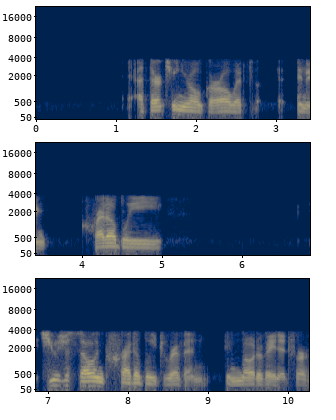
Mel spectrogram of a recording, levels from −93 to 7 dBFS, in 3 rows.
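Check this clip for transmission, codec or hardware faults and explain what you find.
One fault runs through the whole recording: speech-codec damage of the G.723.1 kind.

From start to finish the speech sounds muffled and hoarse, with smeared consonants. G.723.1 coding cuts the band to roughly 200 Hz to 3.6 kHz, leaving nothing above 3.7 kHz. Its slow 30 ms frame updates blur transitions, heavy damage that fits a bitrate near 6.3 kbit/s.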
